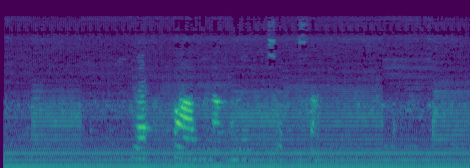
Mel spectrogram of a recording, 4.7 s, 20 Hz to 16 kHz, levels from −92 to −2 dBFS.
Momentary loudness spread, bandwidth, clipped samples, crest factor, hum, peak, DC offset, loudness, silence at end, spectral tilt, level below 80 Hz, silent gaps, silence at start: 20 LU; 11.5 kHz; under 0.1%; 24 dB; 50 Hz at -50 dBFS; -14 dBFS; under 0.1%; -36 LUFS; 0 s; -4 dB/octave; -52 dBFS; none; 0.05 s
